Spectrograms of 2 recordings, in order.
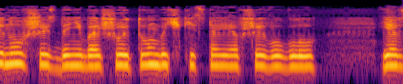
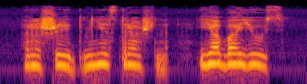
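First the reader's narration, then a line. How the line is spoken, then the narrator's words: Whispered. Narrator (Russian): прошептала я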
